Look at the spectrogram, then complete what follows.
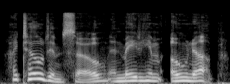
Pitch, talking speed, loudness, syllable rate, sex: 160 Hz, 235 wpm, -15 LUFS, 4.7 syllables/s, male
